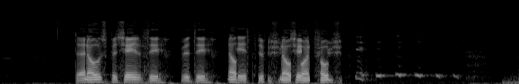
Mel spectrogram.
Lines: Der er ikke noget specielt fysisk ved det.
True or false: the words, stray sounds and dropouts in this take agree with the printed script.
false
